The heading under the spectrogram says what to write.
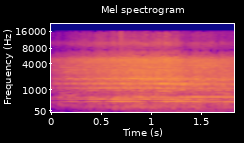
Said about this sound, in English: It was quite an experience to have one of those locomotives go past you with the whistle screaming and the smell of the coal smoke and the oil and the exhaust sound.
